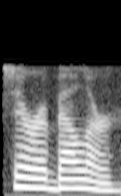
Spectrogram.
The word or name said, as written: cerebellar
